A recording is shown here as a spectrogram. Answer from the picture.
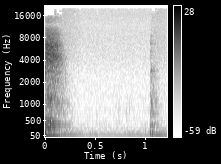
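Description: A loud, sharp sneeze bursts out, followed by a quiet pause and a shorter, softer breathy burst near the end. No talking.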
